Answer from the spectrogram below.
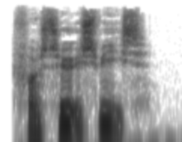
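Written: forsøgsvis

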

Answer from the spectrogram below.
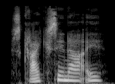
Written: skrækscenario

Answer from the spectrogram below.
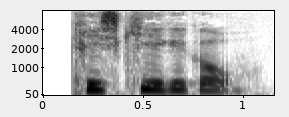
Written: krigskirkegård

